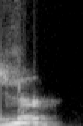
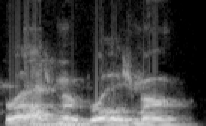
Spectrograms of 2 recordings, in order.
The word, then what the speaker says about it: Brosmer: And I think it may be pronounced Brosner because they kept calling him Brosner. Brosmer, Yeah, in the game. Brosmer, 4 Right.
